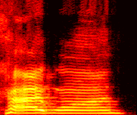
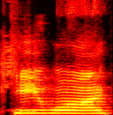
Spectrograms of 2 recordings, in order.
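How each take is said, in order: First: The first syllable sounds like 'tie'. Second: The first syllable sounds like 'key'. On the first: The speaker calls it right. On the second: The speaker calls it wrong.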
